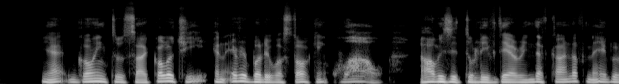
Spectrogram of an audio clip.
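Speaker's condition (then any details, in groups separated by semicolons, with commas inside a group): No condition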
